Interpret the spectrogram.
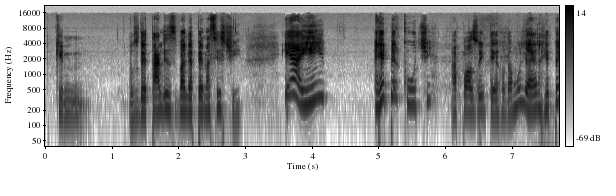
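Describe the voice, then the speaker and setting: Leaving long, frequent pauses, a woman talks at a fairly slow pace with lively intonation. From Brazil. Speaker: forensic expert. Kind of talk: casual chat. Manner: talkative. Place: studio. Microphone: studio mic.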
